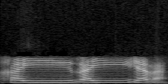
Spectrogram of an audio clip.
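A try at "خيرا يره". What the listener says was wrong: খাই লম্বা করবা না,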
